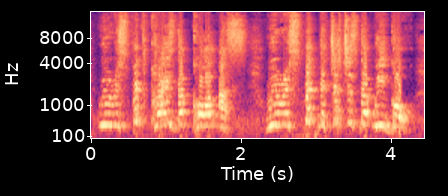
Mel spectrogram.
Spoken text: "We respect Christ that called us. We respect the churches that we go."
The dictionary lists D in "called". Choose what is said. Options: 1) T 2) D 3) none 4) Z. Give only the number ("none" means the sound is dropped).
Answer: 3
